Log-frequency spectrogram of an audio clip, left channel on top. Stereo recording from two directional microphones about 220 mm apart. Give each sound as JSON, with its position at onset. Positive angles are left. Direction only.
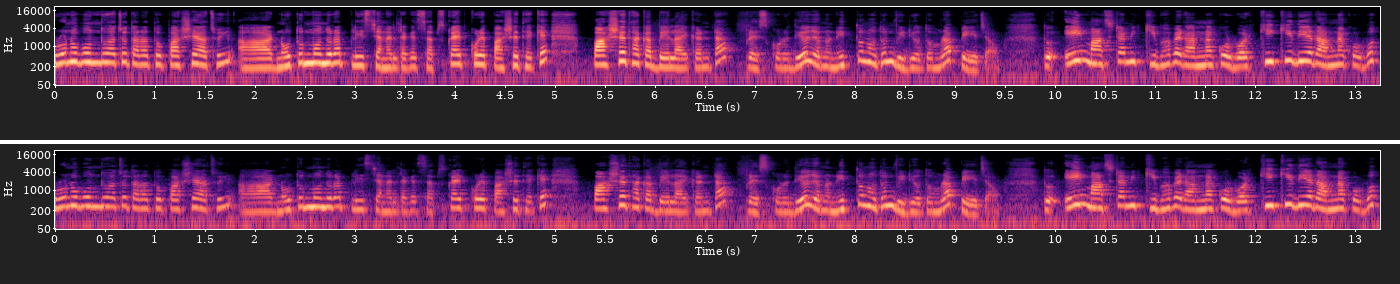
{"t": 0.0, "sound": "a woman's voice", "side_deg": 40}
{"t": 6.6, "sound": "a woman's voice", "side_deg": 20}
